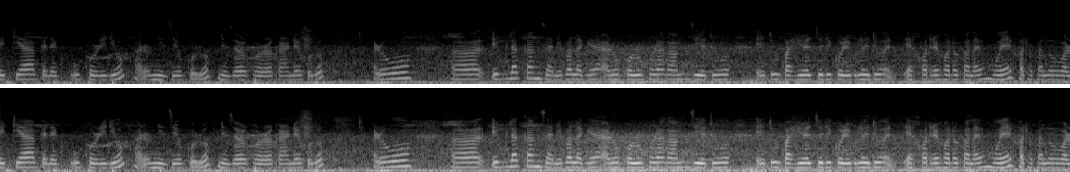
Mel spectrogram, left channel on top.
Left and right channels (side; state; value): left; quieter; 8.3 dB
